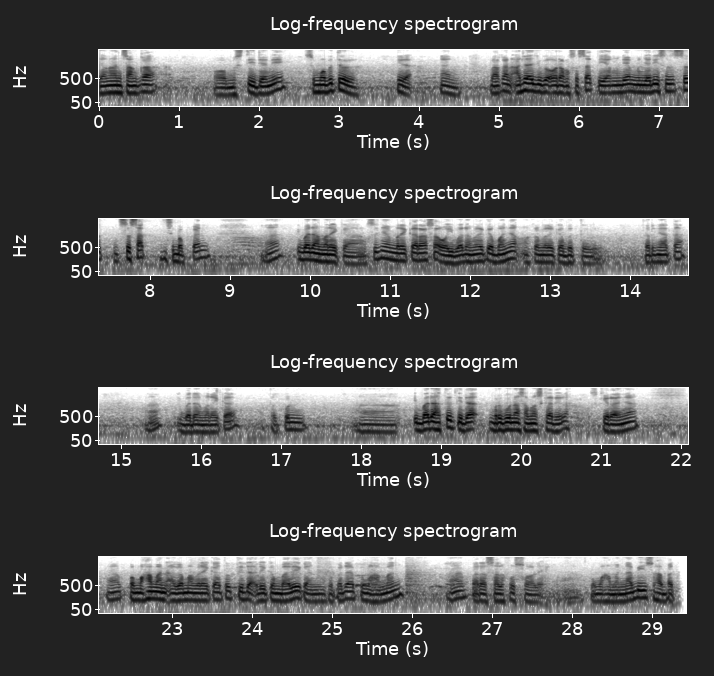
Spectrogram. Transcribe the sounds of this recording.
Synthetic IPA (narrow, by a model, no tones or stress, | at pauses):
d͡ʒaŋansaŋka | oməst̪idiani | səmuabət̪ʊl | t̪idaʔŋan | bahkanʔa̰dad͡ʒuɡaoɾaŋsəsat̪jaŋdiaməɲd͡ʒadisəsat̪̚səsat̪̚disəbap̚kan | əibadahməɾekama̰ksusɲaməɾekaɾasaoibadahməɾek̬abaɲak̚ma̰hkaməɾekabət̪ʊl | t̪ərɲat̪a | əibadahməɾekaː | t̪awpʊn | ə | ibadaht̪ut̪idaʔbərɡunasamasə̥kalilah | sə̥kiɾaɲa | əpəmaɦamanaɡamaməɾekat̪ut̪idaʔdikəmbalikankəpadapəmaɦaman | əpa̰ɾasalafasːɔlɛ̰hə̰pəmaɦamanːabisaɦabat̪̚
